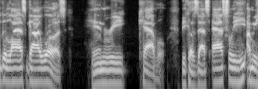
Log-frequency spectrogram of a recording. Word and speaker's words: Cavill: tell you who the last guy was Henry caval because that's actually I mean he he uh mispronounced his last name he said cavil but we all know he said Henry cavil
